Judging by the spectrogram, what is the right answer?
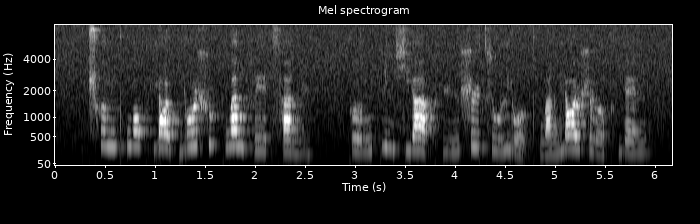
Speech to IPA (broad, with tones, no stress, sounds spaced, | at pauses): ʈ͡ʂʰ ɤ˥ ŋ pʰ w ɔ˥˧ pʰ j ɑ˥˩ ʊ̯ p j o˥ ʊ̯ ʂ u˥˧ k w a˥˧ n f e˥˧ ɪ̯ t͡sʰ ä˥˧ n̪ y˥˩ | k ɤ˧˥ ŋ p i˥˧ n ɕ j ä˥˩ pʰ y˧˥ n ʂ ɻ̩˥ t͡s u˧˥ l j o̰˨˩ ʊ̯ pʰ w a˧˥ n j ɑ˥ ʊ̯ ʂ ɻ̩˨ ɤ˧˥ pʰ j ɛ˥ n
